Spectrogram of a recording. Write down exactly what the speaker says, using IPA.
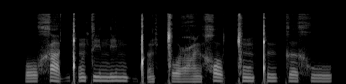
o˨ x a˦˨ ǃʼ ũ˦ t i˦ n i˦ n ǃʼ ə̃˨ ǀ o˨ ʕ ĩ˨ χ o˦˨ ǀ ũ˦ ǃ ʉ˦ k ə˦ x u˦

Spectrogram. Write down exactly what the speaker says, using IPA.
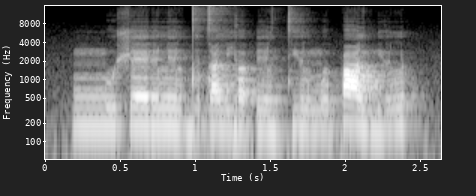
mː u ʃ ɛ ɾ ɪ l ɪ l d ɪ d ɑ l j ʌ ʔ ɪ l tʲ ʊ l m ʊ p ɑ l nʲ ʊ l

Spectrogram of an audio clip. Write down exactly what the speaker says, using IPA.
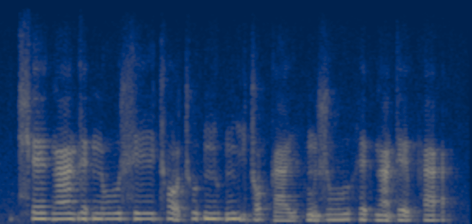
t͡ɕʰ ɛ˦ ɡ ã˦ ɡ ɛ˦ ʔ n o˦ ʊ̯ s e˦ ɪ̯ tʰ ɔ̰˦˨ tʰ ʊ˦ ʔ ɲ ʊ˦ ʔ ŋ ḭ˦˨ d ɔ̰˦˨ k a˨ ɪ̯ h ũ˦˨ z o˦ ʊ̯ h ɛ˦ ʔ ɡ ã˦˨ t ɛ̰˦˨ pʰ ä˦ ʔ

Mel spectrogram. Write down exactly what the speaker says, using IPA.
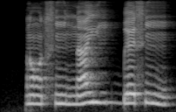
ɾ ɔ̃˨ s ĩ˨ n ã˨˦ j i˧ ɡ͡b ɛ˦ s ĩ˦˨

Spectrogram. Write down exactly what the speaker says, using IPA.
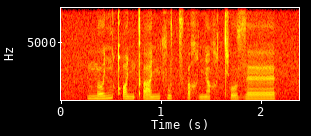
n ɤ ɲ qʼ ɔ ɲ kʼ a ɲ sʷ ə t͡sʼ ə χ ɲ ã χ cʰ o z ɛ

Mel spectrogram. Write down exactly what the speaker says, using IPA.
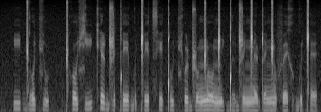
i ɡ͡ǁ o t͡ɕ u | ǁʰ o ɕ i kʰ e ɖ͡ʐ ɪ ǃ e ɡʷ ɪ ǁ ɪ t͡sʰ ɪ ǃ u t͡ɕʰ ʊ ɖ͡ʐ o ŋ͡ǁ o ŋ͡ǁ i ɡ͡ǃ ɛ ɖ͡ʐ e ŋ͡ǁ ɛ ʈ ɛ ŋ͡ǁ ʊ f ɛ x ʊ ɡʷ ɪ ǁ ɛ

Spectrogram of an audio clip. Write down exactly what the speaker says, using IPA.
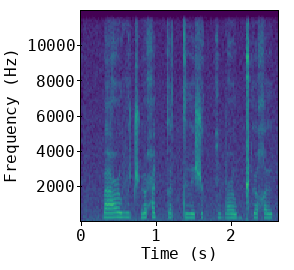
p a ʕ u v ɨ t͡ʃʼ ʉ ħ i kː ɐ tː ɨ e̯ ʃ ɵ kː i b ʕ u b ǁʰ ʉ χ ɨ

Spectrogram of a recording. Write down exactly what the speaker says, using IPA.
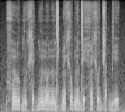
f ũ˦ l u˦˨ ɡ ũ˨ ʃ ɛ˧ ɡ͡b ũ˦ n o˧ n ũ˧ d i˧ ɡ͡b ɛ̃˦ ʃ o˦ b ɛ̃˧ d e˦ h ɛ̃˦ ʃ o˦˨ d͡ʒ a˨˦ ɡ͡b e˧

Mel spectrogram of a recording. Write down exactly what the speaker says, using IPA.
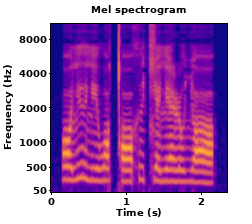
ɔ lʲ ɨ lʲ e w ɔ ǀ ɔ x ɨ t͡ɕ ɛ lʲ æ ɭ o ʎ ɒ

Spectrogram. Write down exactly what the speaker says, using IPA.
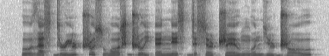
o ð a s d ɹ y ʈ͡ʂ o s β ɔ s ɖ͡ʐ o i̯ ʔ ɛ n e s d ə s œ ʈ͡ʂ ɛ u̯ ŋ o n z y ɖ͡ʐ ɔ u̯

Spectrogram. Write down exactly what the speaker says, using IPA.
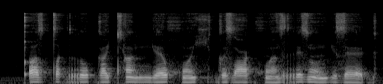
qʼ ɛ z tˤ ɪ ɡ r o ɡ a cʰ ã ɡ ɲ ɛ χʷ ə̃ ç ə ɡ ə z ʕ ɪ ɡ χʷ ã z r ɪ z õ ʎ ɪ z ɛ ɡ

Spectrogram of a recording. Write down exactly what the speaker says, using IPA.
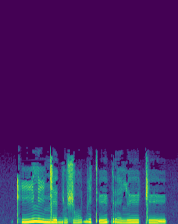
kʰ i l i ŋ͡ǀ ɪ bʲ ɔ̤ ʃ ɔ̤ b i tʼ y p r ɛ̤ ʎ yː ǀ y

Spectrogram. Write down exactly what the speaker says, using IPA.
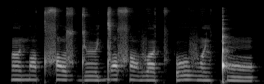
ə̃ n ɐ̃ tˤ sˤ ø z d ø dʲ ə sˤ ɐ̃ v ɐ t͡sʼ ʊ v ə̃ lʲ ǃ õ

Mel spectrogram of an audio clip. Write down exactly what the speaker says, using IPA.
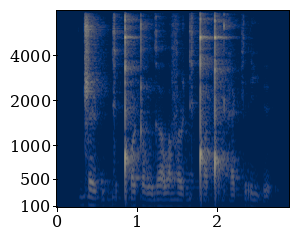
ɖ͡ʐ ɛ ɭ ʔ i ɡ ɪ ǃʼ ɔ ʈ ɔ ŋ ɡ ɜ lˠ ə v ɑ ɭ ɡ ɪ ǃ ɑ ǃ ʊ ɖʱ æ k r i ʔ ɪ

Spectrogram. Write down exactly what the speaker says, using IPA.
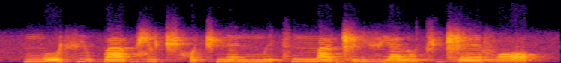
m o fʲ o b a b ʑ ɯ t͡ʃ h ɔ t͡ʃ n ɛ n m ɪ t͡s mː a ɖ͡ʐ i vʲ a l o t͡s ɖ͡ʐ ɛ v ɔ

